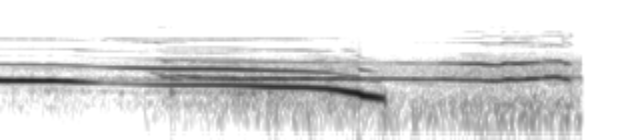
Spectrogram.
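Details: A gray wolf howls in a long, smooth tone that slowly slides downward, with a second wolf joining in.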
